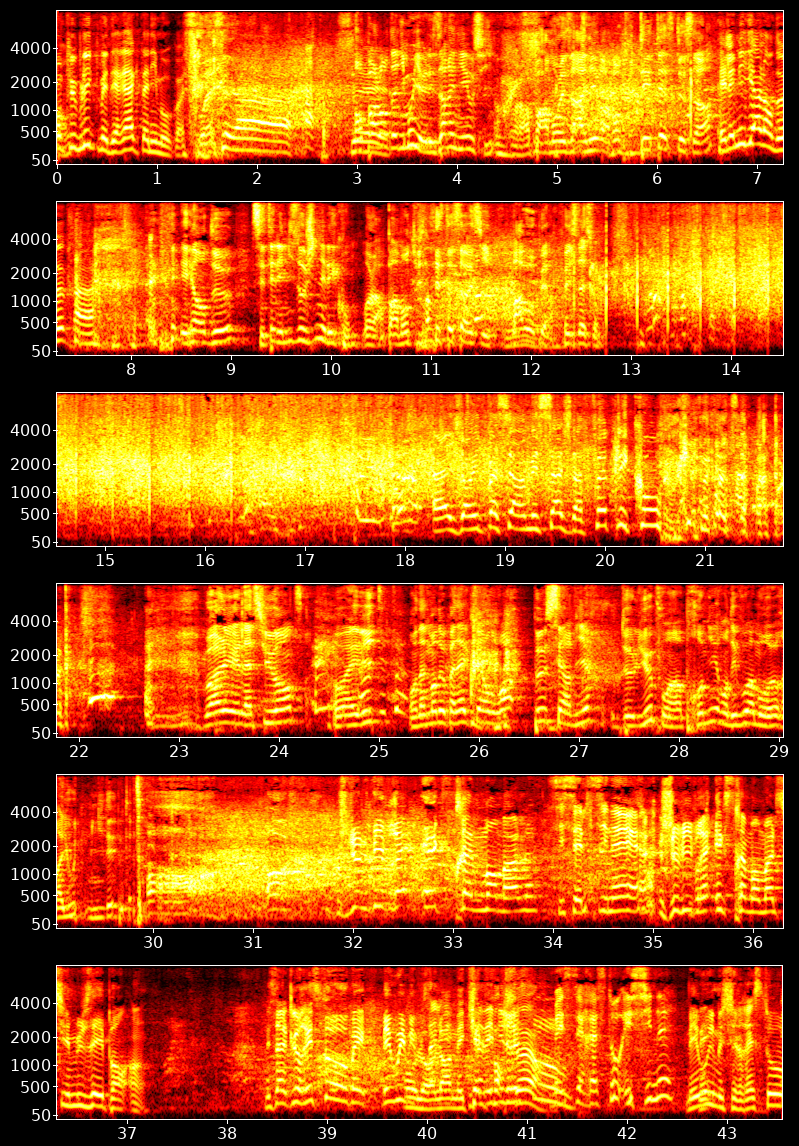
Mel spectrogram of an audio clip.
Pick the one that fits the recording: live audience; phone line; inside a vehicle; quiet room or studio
live audience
